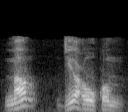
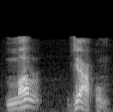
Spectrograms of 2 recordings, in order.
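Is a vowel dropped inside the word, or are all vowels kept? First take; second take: all vowels; vowel dropped. First: Every letter keeps its vowel, with none silenced. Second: One inner letter is left silent, without its vowel. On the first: The speaker calls it right. "هي مرجعكم" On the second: The speaker calls it wrong. "انا كده قرأتها خطأ"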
